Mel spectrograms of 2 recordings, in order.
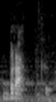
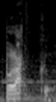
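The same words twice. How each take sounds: First: Vowels are inserted between and after the consonants. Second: The same.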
